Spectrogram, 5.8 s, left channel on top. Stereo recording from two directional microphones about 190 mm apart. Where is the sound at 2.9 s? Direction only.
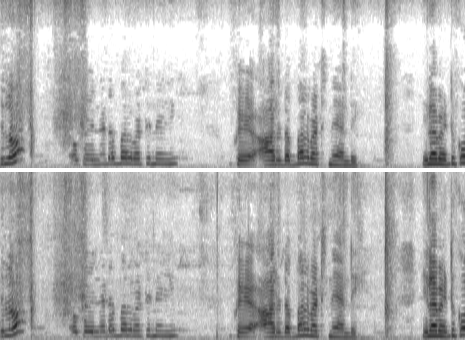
65° left (ahead or behind); by 5.8 s 40° left (ahead or behind).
